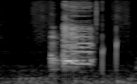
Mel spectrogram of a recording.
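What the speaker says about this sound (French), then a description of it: "Les gars, y'a plein de poulets là" Blocky chicken clucks from the video game Minecraft: a short burst of several bright, close clucks followed by two quick clipped peeps, with no talk over them.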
